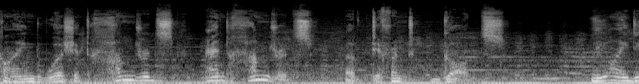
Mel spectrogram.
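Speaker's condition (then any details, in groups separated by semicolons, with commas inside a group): No condition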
